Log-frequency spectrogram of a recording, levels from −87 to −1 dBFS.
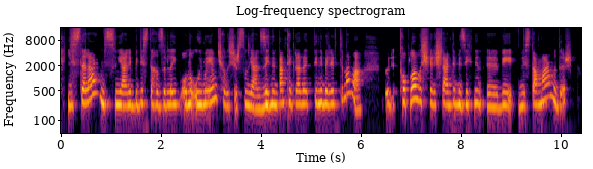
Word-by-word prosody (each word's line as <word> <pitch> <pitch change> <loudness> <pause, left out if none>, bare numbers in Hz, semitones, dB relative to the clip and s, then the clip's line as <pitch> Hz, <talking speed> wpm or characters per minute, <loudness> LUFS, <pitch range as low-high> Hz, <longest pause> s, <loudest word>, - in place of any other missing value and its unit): listeler 275 - +2
misin? 250 -2 +1
Yani, 230 -1 +2
bir 235 -2 -2
liste 255 0 -4
hazırlayıp 240 +1 -1
ona 240 0 +3
uymaya 245 +4 +3
mı 345 - -1
çalışırsın? 225 -3 -3
Yani, 190 -4 -1
zihninden 240 +4 +3
tekrar 250 -1 -1
ettiğini 250 0 0
belirttin 250 +6 -1
ama - - +1 0.5
böyle 235 -1 -2
toplu 275 +2 +3
alışverişlerde 260 -4 +1
bir 240 - +4
zihnin, 245 +1 -2
iii, 210 -1 -4
bir 235 +1 -2
listen 225 +2 -1
var 320 +5 +1
mıdır? 275 - -4
245 Hz, 150 wpm, -22 LUFS, 235-255 Hz, 0.5 s, bir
